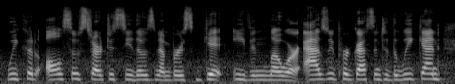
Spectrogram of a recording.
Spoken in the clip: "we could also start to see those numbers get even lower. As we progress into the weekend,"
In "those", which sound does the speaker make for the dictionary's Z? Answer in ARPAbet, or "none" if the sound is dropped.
Z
